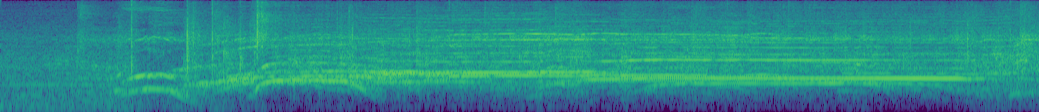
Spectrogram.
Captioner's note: audience applauds and cheers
